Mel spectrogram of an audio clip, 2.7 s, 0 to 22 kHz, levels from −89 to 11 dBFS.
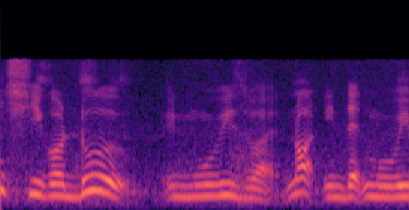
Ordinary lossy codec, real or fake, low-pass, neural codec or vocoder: none; real; none; none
